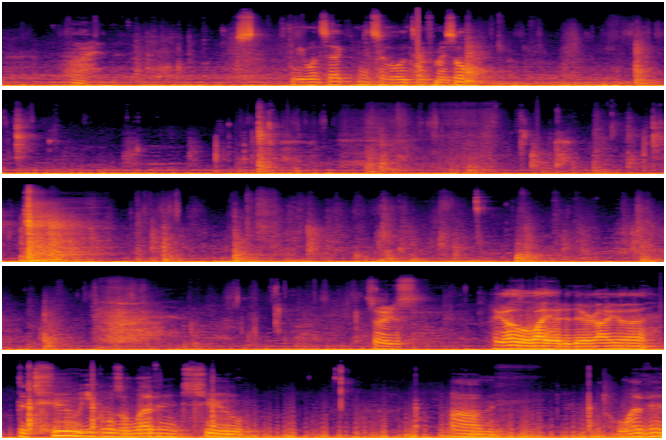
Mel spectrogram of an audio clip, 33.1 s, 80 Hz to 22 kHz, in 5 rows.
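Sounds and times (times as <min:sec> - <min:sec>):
deep rumble: 0:00.0 - 0:33.0.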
